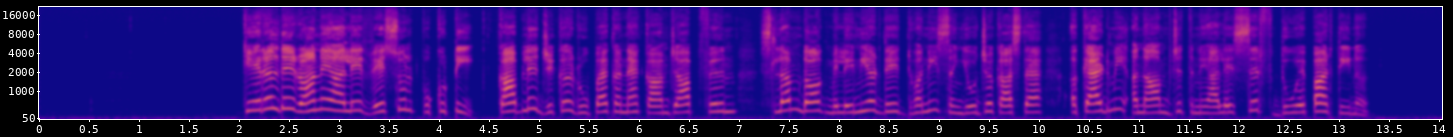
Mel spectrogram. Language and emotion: Dogri, neutral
